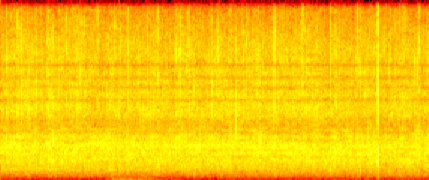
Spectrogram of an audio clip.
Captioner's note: applause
